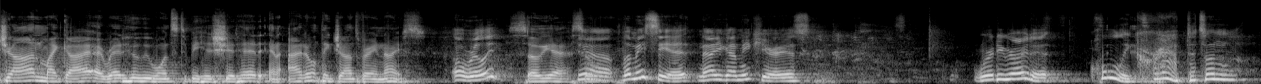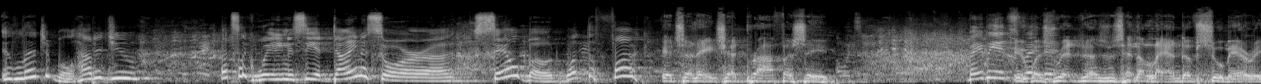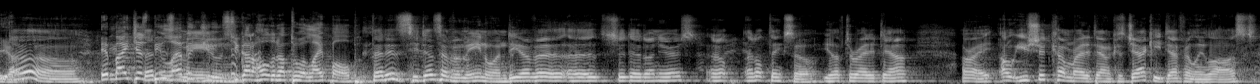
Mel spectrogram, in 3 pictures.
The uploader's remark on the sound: Live from the Bumbershoot Festival in Seattle, WA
